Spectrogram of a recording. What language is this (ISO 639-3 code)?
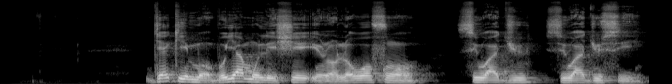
yor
